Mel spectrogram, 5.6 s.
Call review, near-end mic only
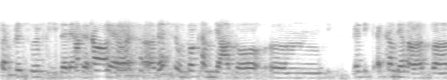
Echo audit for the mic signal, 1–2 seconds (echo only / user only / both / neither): both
